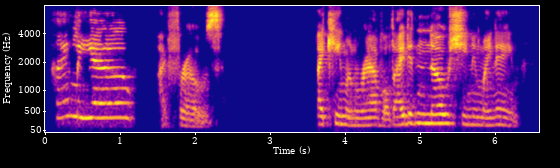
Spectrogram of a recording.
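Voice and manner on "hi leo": very high, squeaky little rat squeak. Stargirl waves the rat's paw at the control room and greets Leo in a squeaky voice. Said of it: "said in a squeaky voice".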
